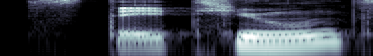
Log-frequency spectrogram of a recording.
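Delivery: normal talking voice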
